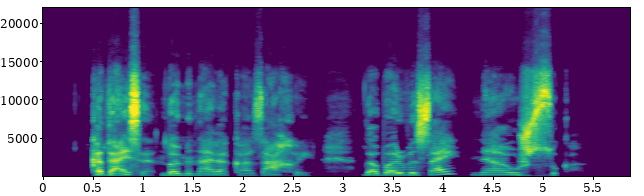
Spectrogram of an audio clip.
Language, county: Lithuanian, Vilnius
